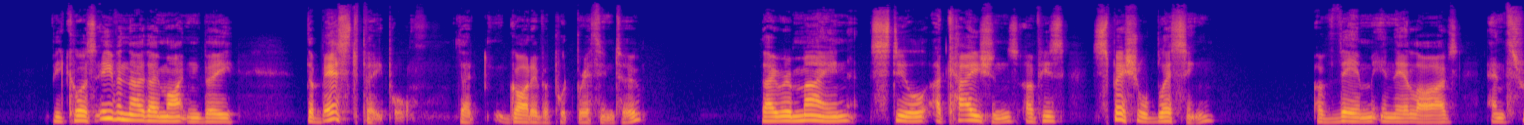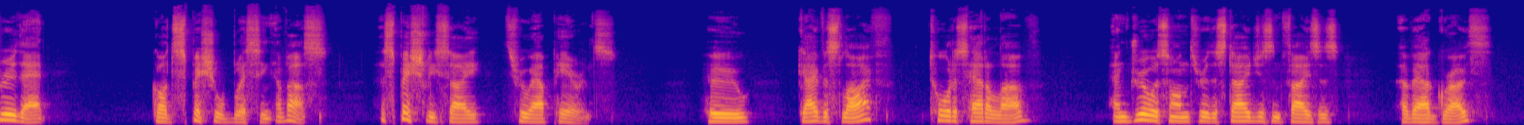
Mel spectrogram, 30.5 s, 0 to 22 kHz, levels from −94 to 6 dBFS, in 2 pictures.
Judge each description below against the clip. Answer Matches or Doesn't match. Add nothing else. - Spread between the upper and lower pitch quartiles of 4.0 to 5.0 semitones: Doesn't match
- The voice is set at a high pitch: Doesn't match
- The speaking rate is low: Matches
